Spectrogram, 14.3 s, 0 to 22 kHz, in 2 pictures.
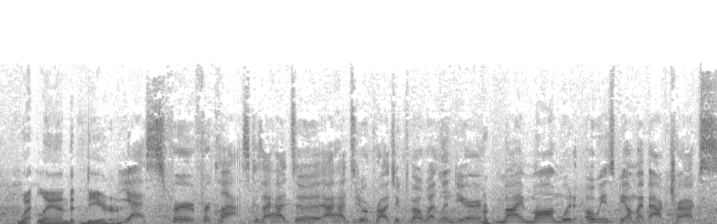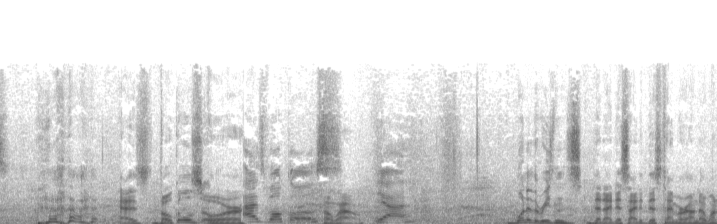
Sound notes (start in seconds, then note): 7.5 chuckling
